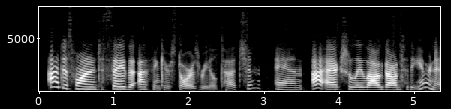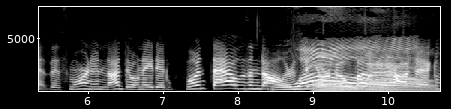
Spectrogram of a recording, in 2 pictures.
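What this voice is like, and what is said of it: Southern American accent. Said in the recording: “You sound Southern.”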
